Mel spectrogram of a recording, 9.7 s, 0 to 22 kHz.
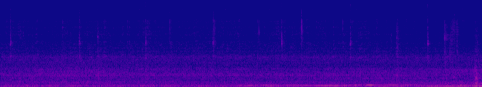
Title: Nordictrack S10i Rubbing and Clicking Noises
